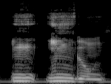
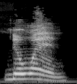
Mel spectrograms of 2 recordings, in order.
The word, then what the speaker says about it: Nguyen: I don't know how to pronounce the NG together. Yingoon. I guess that'd be Ying. Anyway. It's like Diane from BoJack Horseman. Yeah. Nguyen. Nguyen, thank you.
